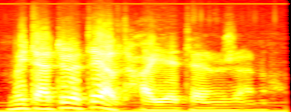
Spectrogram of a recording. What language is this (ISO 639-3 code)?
fin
